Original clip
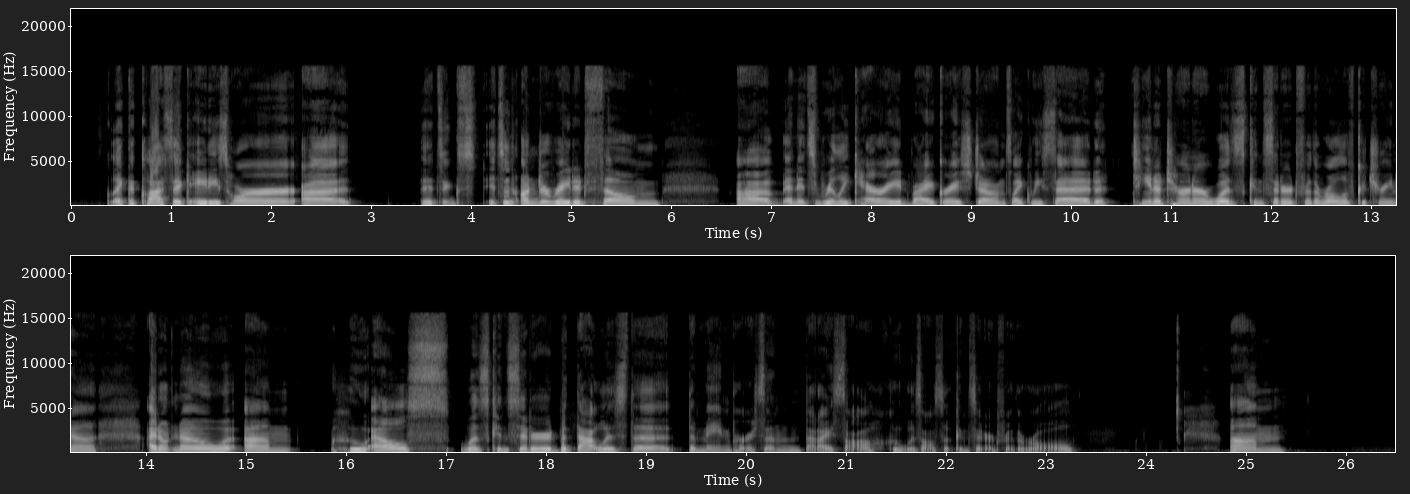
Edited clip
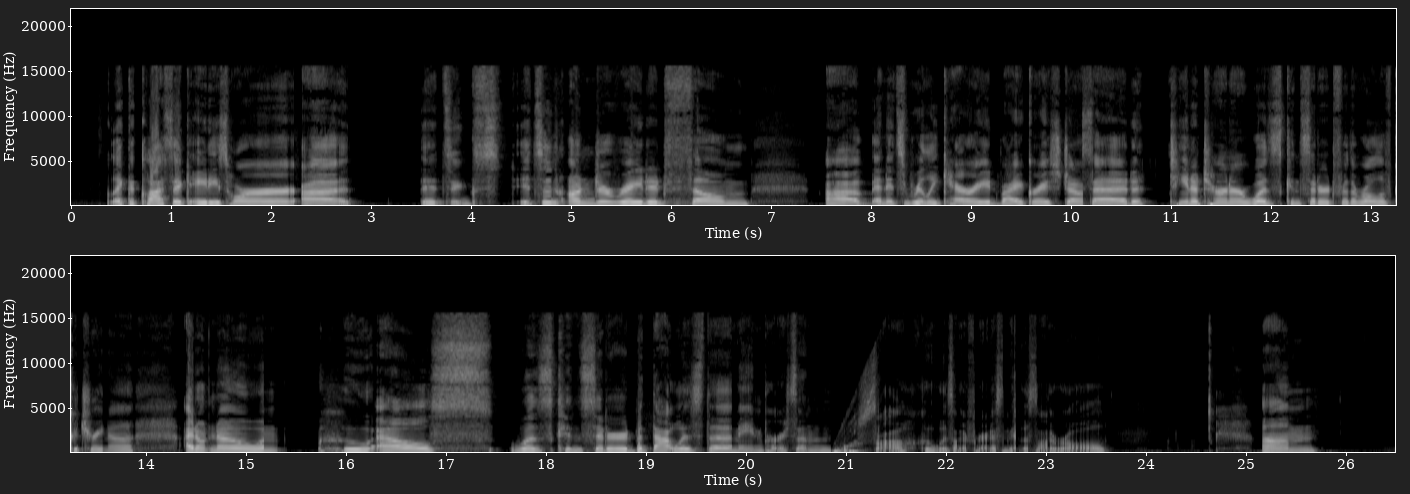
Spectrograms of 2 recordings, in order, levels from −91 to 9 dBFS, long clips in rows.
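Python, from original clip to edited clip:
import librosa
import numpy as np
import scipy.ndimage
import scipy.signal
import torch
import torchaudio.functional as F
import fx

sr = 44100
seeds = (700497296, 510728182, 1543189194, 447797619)

y = fx.edit(x, sr, fx.stretch_span(start_s=3.54, length_s=1.78, factor=1.5),
    fx.cut(start_s=9.22, length_s=0.52),
    fx.fade_in_from(start_s=13.19, length_s=0.28, floor_db=-21.0),
    fx.cut(start_s=14.8, length_s=0.5),
    fx.stretch_span(start_s=15.89, length_s=1.78, factor=1.5),
    fx.cut(start_s=19.09, length_s=0.44),
    fx.tape_start(start_s=20.52, length_s=0.56),
    fx.reverse_span(start_s=21.78, length_s=0.91), tone=tone)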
